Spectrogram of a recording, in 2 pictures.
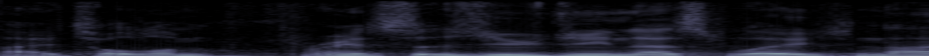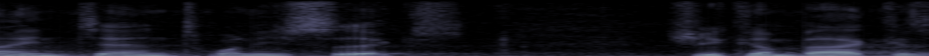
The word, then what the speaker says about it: Espelage: if you would, what is the correct pronunciation of your last name? Espelage. Espelage.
